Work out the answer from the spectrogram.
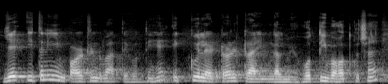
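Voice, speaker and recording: A man teaching math in a lecture, slowly dictating formulas word by word and explaining with homely comparisons. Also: medium pitch, dark tone, echoey room, a little hiss or hum. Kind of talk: classroom lecture, dictating notes.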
